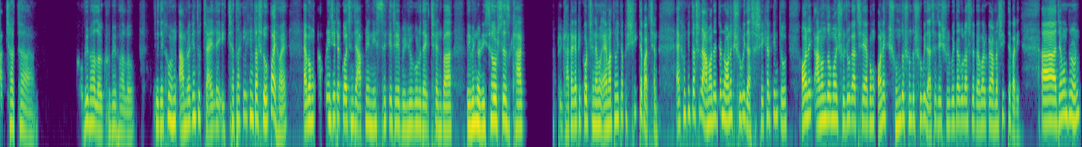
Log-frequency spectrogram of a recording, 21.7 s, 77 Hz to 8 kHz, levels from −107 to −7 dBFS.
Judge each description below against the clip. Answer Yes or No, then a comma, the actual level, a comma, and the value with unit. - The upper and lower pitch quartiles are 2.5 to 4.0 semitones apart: Yes, average, 3.2 semitones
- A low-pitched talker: No, medium, 170 Hz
